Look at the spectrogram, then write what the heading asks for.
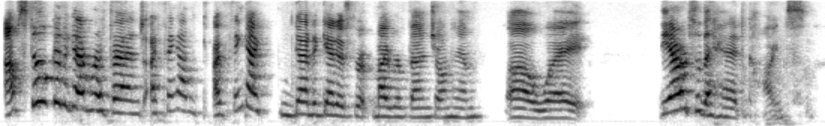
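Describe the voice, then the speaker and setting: A woman's voice: high voice, sing-song, fairly quick. A woman chatting casually as a livestream host while editing, rambling and theatrical. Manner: rambling, theatrical, with sudden mock-dramatic outbursts. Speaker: livestream host and amateur voice-over editor.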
